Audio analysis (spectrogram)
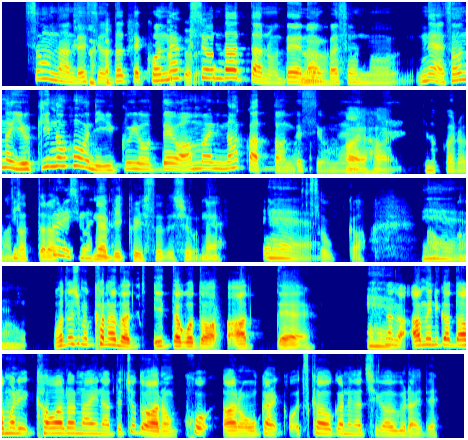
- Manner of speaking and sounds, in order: chuckle; in English: "コネクション"; tapping; other background noise
- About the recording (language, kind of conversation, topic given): Japanese, unstructured, あなたの理想の旅行先はどこですか？
- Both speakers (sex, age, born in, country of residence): female, 45-49, Japan, United States; male, 50-54, Japan, Japan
